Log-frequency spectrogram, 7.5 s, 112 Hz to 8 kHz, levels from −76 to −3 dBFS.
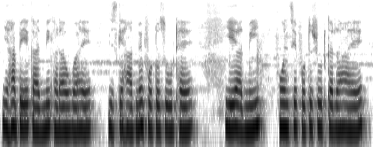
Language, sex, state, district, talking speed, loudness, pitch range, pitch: Hindi, female, Uttar Pradesh, Lalitpur, 175 wpm, -14 LUFS, 185-200 Hz, 195 Hz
